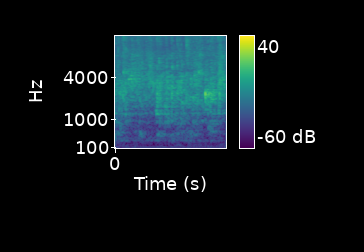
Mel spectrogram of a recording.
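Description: Water from a water pump runs in a steady, close hiss with a slight gurgle. It holds an even level for about a second and has no speech over it.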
